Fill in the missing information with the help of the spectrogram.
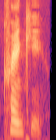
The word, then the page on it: cranky: American English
